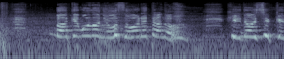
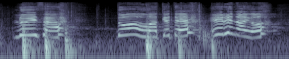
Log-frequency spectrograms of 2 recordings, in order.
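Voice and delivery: rushed, loud, fast shouting; 7 dB louder than usual. In a game, a woman calls for someone to open the door: shouting. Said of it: "叫ぶな。".

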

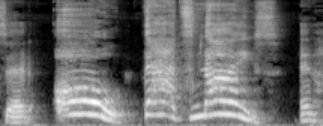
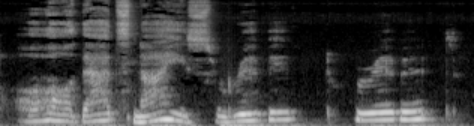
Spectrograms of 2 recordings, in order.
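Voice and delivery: very small, very quiet, slow half-whisper; 11 dB quieter than usual. Reading a story aloud, the frog answers the snake, half-whispered in a very small voice. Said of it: "whispered in a very small voice".

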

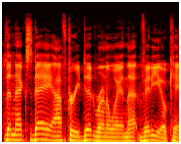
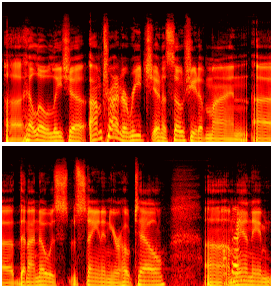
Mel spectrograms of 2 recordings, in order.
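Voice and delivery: normal talking voice

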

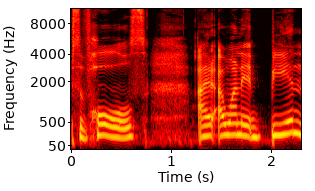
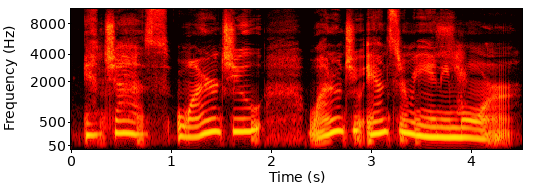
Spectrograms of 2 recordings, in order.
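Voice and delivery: put-on sad voice, higher; 5 semitones higher than usual. Retelling a message from Karina, who is sad about unanswered calls: imitating Karina sounding sad. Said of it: "And she's like".

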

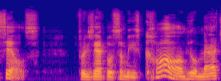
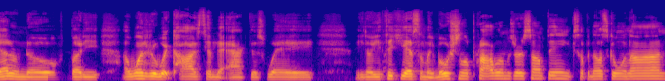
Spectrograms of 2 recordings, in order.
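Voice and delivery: ordinary talk, nothing marked

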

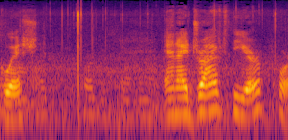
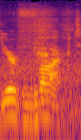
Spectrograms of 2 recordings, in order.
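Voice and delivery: ordinary delivery

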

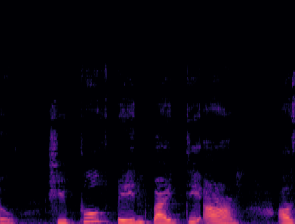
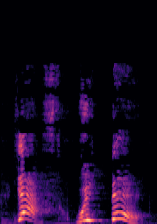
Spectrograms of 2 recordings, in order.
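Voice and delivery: very loud, high, angry yell; 10 semitones higher, 9 dB louder than usual. Mad that a friend thinks they are lying, a girl answers, yelling. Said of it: "she yelled".

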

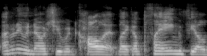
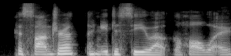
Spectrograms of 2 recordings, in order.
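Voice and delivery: plain

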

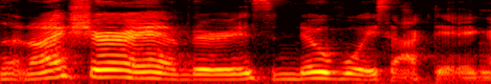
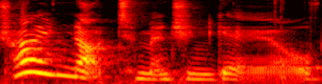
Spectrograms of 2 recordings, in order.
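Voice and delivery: put-on lilting, sing-song, swooping British accent. Voicing the mother character speaking to her child, British accent. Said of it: "I have no idea why I made her mother British".

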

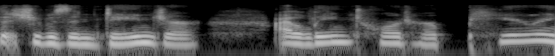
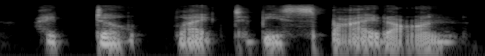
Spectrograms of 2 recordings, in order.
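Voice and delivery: hushed, breathy, slow near-whisper; 7 dB quieter than usual. She tells the narrator to stop spying on her, softly. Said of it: "she said softly".

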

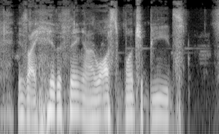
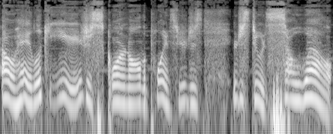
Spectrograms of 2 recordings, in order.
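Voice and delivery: mocking put-on condescending voice, much higher pitched; 9 semitones higher, 3 dB louder than usual. Ranting about a game, the speaker mimics how it talks: mock-condescending game voice. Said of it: "the most irritating, high-pitched, condescending voice possible".

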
